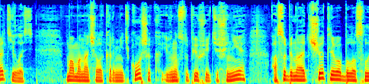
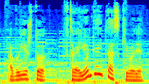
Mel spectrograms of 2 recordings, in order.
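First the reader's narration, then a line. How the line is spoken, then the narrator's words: Sarcastic laugh. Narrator (Russian): Папа саркастически рассмеялся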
